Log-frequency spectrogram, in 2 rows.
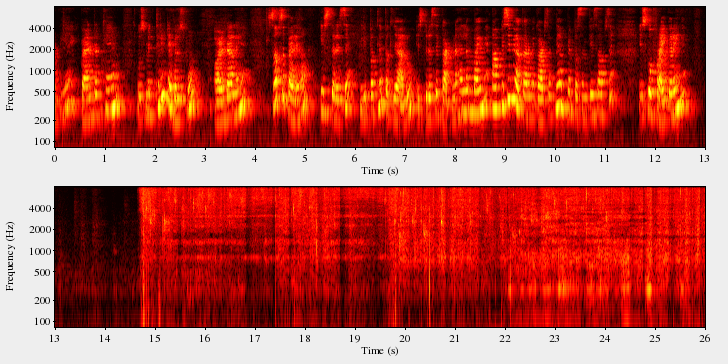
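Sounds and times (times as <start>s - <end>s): potatoes sizzling in oil: 14.7s - 26.0s.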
